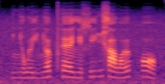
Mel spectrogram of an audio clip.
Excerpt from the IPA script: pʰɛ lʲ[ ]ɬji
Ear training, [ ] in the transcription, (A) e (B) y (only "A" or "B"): A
